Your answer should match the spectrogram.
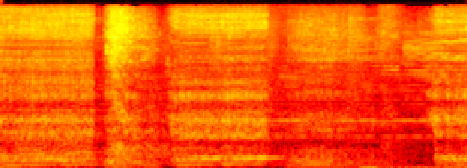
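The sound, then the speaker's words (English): A tiger, stung by hornets in bushes, roars in pain, loud, a rough, strained growling that surges in several bursts across about three seconds with no talking. “And soon he was also roaring, not with laughter, but with sharp pain.”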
